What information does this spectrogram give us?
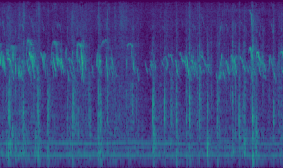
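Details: Several baby chicks cheep nonstop, bright high chirps tumbling over one another in a dense twittering stream, dotted with sharp little clicks like pecking and a quiet electrical hum in the background.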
